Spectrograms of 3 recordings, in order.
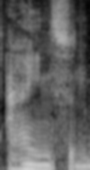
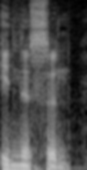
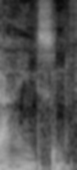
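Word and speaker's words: Ineson: It's Einson by the way. You hear a lot of Americans pronounce it innocent. It's not in. It's Einson.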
